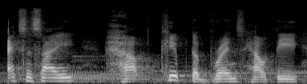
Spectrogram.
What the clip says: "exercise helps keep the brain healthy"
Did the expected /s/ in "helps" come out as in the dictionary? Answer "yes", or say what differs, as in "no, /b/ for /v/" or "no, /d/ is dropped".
no, /s/ is dropped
